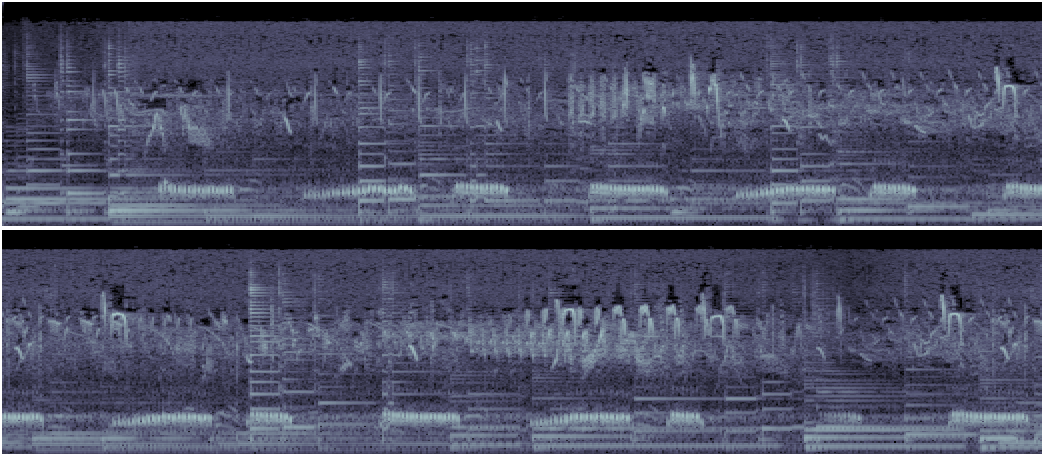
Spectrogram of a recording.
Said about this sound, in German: Das war die Turteltaube.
